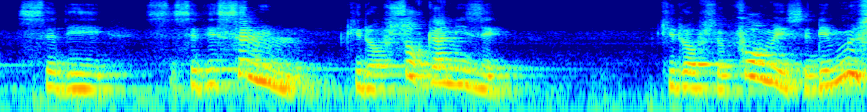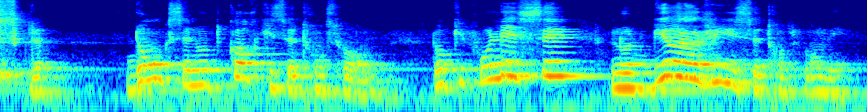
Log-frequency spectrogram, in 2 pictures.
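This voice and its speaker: A man with a fairly high voice gives a one-on-one singing lesson, explaining patiently with everyday comparisons. His pitch swings widely as he talks, and he speaks at an unhurried pace. The sound carries a noticeable room echo. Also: very animated, dark tone. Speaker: singing teacher. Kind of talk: informal voice lesson addressed to one student.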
